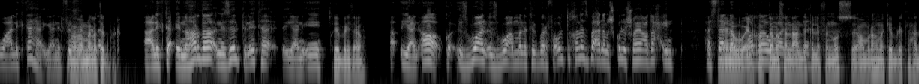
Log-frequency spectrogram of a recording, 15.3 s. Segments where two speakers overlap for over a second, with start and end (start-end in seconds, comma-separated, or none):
12.0-13.6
